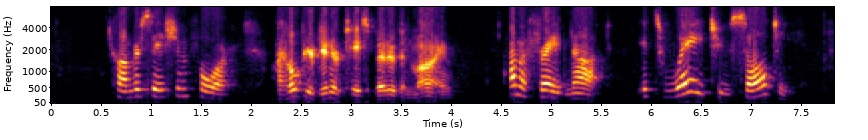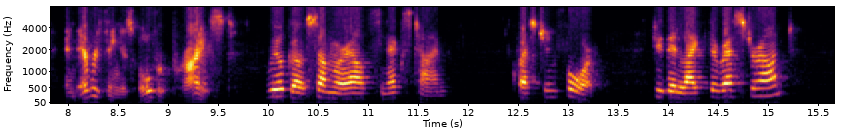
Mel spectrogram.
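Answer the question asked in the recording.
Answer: No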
